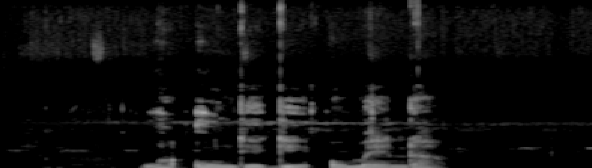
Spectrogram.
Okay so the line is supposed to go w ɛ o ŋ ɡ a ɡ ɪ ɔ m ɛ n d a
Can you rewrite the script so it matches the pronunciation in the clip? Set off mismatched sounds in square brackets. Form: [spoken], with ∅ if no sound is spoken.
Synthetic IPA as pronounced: w [a] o ŋ ɡ [e] ɡ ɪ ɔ m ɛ n d a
